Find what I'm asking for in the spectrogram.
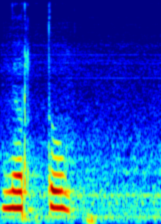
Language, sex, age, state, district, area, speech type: Malayalam, female, 60+, Kerala, Palakkad, rural, read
